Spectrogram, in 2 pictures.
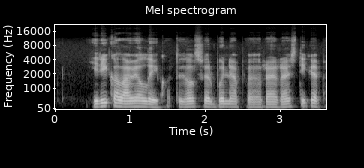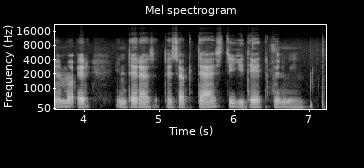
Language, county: Lithuanian, Vilnius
